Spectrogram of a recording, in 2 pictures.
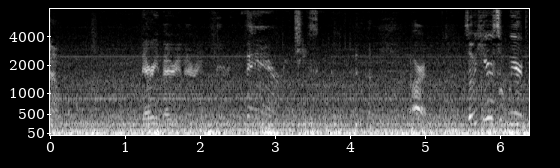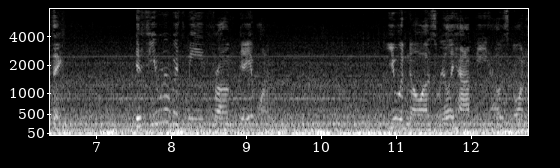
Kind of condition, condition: fault, background noise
